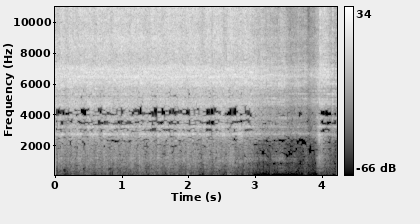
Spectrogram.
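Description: Pair of plastic toy maracas shaken rapidly and continuously, giving a steady, dense, high-pitched rattle that eases slightly near the end.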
